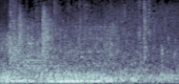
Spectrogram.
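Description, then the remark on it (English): A boat propeller strikes a really big rock, producing a loud, continuous grinding rumble with deep low-end thuds and scraping bursts, harsh for a couple of seconds with no talking. “And there's the sound of the prop”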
